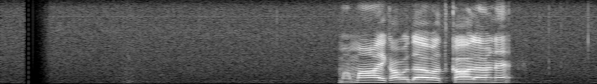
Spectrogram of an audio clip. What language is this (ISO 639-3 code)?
sin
